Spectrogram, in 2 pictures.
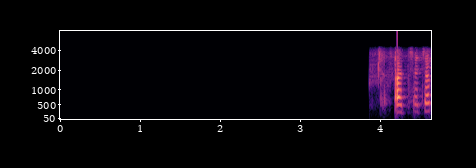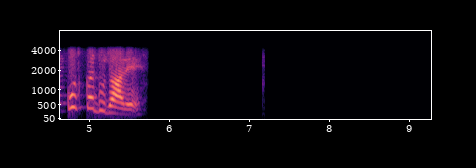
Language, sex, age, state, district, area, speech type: Dogri, female, 18-30, Jammu and Kashmir, Samba, rural, conversation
